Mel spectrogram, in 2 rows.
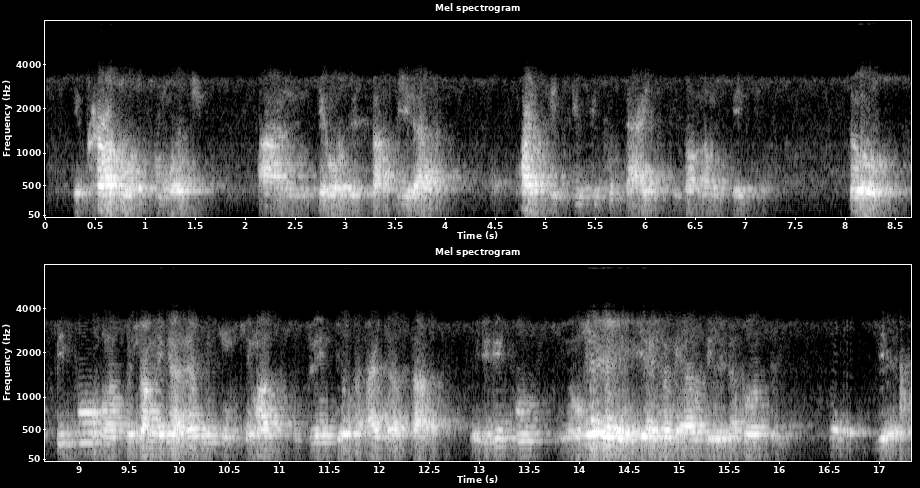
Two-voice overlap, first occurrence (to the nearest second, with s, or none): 14 s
